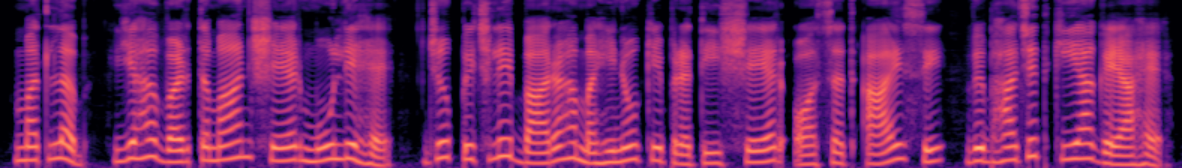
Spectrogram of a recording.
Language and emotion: Hindi, neutral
